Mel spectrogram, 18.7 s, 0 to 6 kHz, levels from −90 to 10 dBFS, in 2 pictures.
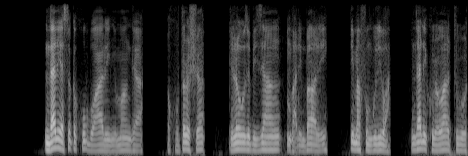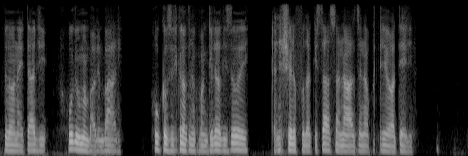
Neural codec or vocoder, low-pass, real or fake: codec, 16 kHz in and 24 kHz out, 0.4 kbps, LongCat-Audio-Codec, two codebook decoder; 5.4 kHz; fake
